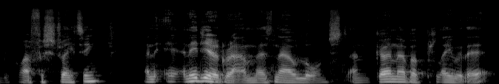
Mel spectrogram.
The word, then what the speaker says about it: Ideogram: this actually or um I I pronounce it idiogram but they say it's ideogram so with ideogram.ai and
